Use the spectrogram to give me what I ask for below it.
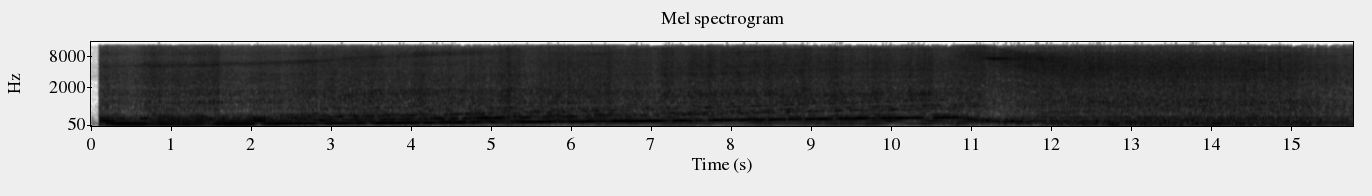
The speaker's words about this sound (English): And what you do is you put it through the gears and you just spool it up.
